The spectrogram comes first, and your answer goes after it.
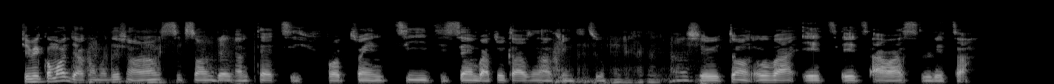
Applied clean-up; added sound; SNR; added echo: neural mask model DeepFilterNet 3.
